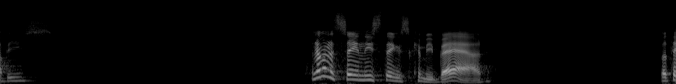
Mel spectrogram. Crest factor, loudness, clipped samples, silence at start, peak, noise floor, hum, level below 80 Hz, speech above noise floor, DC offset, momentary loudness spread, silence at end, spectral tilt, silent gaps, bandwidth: 24 dB; -35 LUFS; under 0.1%; 0 s; -16 dBFS; -81 dBFS; none; -78 dBFS; 45 dB; under 0.1%; 16 LU; 0 s; -4 dB/octave; none; 16 kHz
